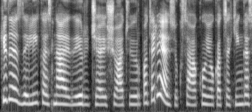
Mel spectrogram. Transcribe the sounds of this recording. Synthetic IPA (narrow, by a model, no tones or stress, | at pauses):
kʲɪt̪ɐsd̪ɐlʲiːkɐsnɐɪrt͡ʃʲɛʃʲuːɑːt̪ʲʋʲɛjʊɪɾpɐt̪ɐɾʲeːjosjʊksɑːkoːjokɐt̪sɐkʲiŋɡɐs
